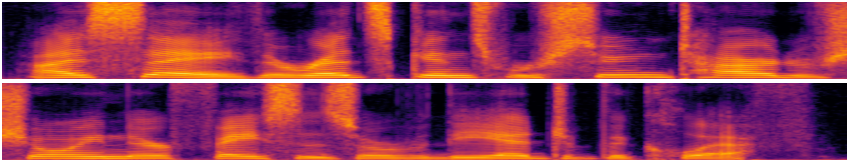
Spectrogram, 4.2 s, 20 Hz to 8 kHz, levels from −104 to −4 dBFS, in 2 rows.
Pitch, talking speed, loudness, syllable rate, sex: 190 Hz, 240 wpm, -18 LUFS, 5.9 syllables/s, female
